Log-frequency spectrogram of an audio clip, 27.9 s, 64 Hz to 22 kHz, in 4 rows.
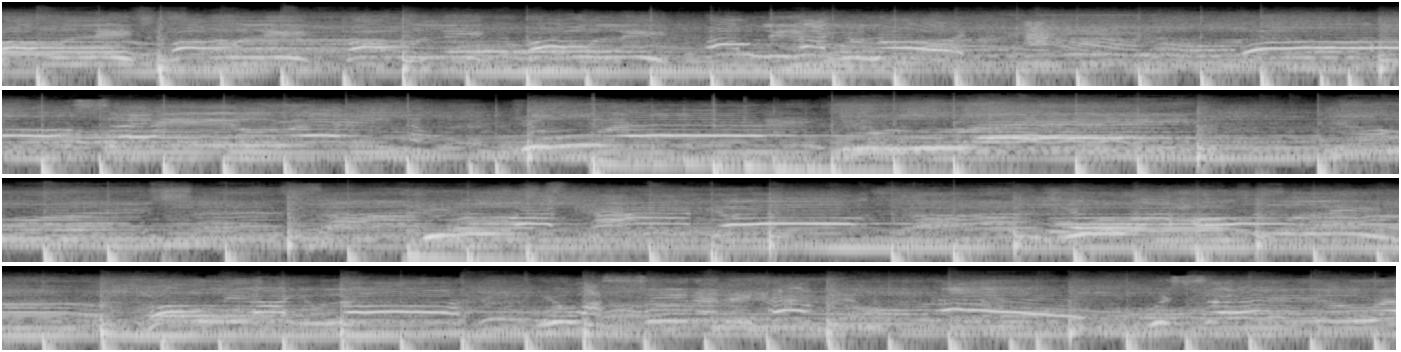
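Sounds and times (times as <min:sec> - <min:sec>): singers with band: 0:00.0 - 0:27.9
steady drum beat: 0:00.0 - 0:27.9
bass: 0:09.7 - 0:12.3, 0:16.0 - 0:17.8.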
